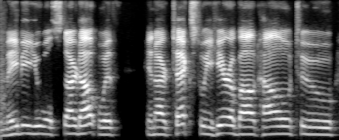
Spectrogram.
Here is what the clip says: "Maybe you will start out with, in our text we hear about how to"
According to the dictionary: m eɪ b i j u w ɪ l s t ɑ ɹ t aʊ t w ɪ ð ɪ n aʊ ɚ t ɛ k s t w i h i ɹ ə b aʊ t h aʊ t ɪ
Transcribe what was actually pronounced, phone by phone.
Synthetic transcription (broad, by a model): m eɪ b i j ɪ w ɪ l s t ɑ ɹ t aʊ t w ɪ ð ɪ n aʊ ɚ t ɛ k s t w i h i ɹ ə b aʊ t h aʊ t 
